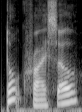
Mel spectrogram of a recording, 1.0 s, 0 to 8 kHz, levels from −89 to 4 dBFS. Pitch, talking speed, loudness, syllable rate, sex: 160 Hz, 175 wpm, -15 LUFS, 3.4 syllables/s, male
